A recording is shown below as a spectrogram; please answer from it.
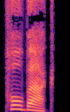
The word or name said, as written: pull back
